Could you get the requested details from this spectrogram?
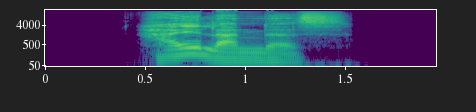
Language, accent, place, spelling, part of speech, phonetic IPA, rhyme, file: German, Germany, Berlin, Heilandes, noun, [ˈhaɪ̯ˌlandəs], -aɪ̯landəs, De-Heilandes.ogg
- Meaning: genitive singular of Heiland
